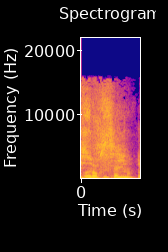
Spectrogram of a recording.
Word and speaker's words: sourcil: Et puis, il y a des mots sur lesquels on se plante toujours dans leur prononciation, comme sourcil. Alors ça, je savais pas. Le L est officiel. – On dit sourcil, ouais.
